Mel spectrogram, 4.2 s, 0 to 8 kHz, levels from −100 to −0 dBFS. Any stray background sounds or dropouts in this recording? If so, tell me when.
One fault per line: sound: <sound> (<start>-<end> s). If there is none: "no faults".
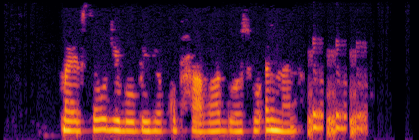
sound: laugh (3.1-3.7 s)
